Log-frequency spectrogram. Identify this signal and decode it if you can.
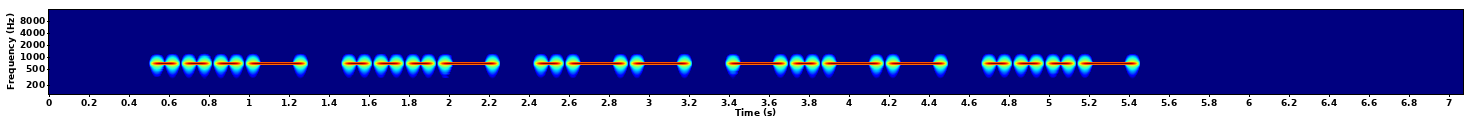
Morse code, heard as a keyed tone, about 15 wpm, 700 Hz. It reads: VVWYV
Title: Code Groups - 5 Letters - 15wpm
